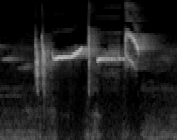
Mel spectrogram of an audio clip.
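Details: Forktail lure call at night, intended to make other birds respond: a rasping burst, then a long, thin whistle rising gently, another harsh note, and a steady high whistle ending in a quick upward flick.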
